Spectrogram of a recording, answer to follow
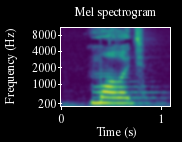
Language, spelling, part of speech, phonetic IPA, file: Belarusian, моладзь, noun, [ˈmoɫat͡sʲ], Be-моладзь.ogg
- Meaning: youth (state of being young)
